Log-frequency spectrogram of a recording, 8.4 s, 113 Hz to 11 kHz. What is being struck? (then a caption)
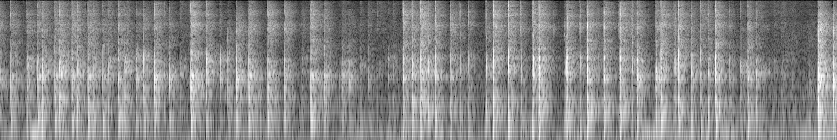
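Hollow plastic game case. A hand-sized, hollow blue plastic PS5 game case is held in the hands and tapped with the fingertips and nails on the cover and along the spine. Rapid, irregular streams of short, dry clicks and taps have a hollow plastic tone centered near 880 Hz, with bright nail edges. The taps die away almost instantly and come in bursts with brief pauses.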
